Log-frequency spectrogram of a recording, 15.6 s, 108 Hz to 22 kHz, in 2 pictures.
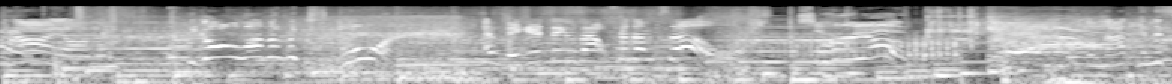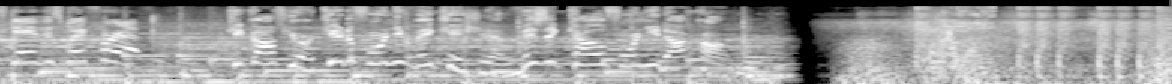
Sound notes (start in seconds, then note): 6.6 screams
